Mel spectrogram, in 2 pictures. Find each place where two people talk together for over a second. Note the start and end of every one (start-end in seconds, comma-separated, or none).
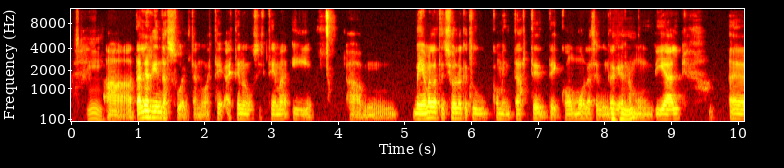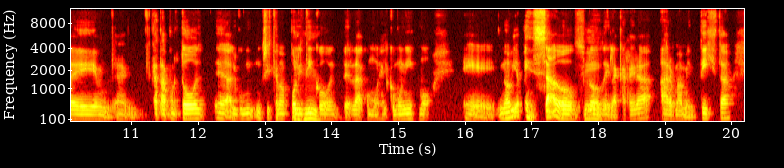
none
